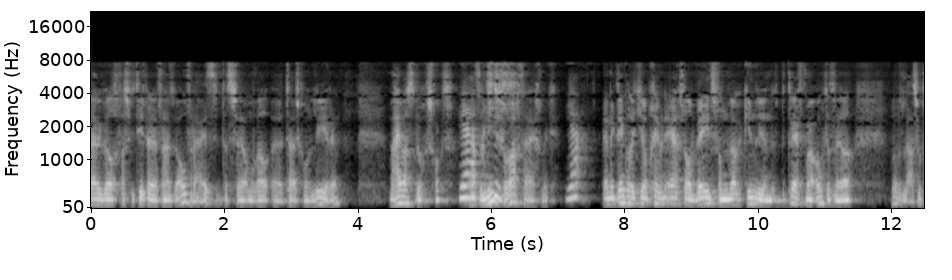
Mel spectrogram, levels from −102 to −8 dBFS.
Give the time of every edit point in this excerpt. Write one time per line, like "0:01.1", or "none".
none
